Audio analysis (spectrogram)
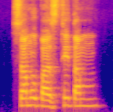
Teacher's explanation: म का पूरा उच्चारण नहीं करना है, म को वहीं पे जाकर के रुक जाना है।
